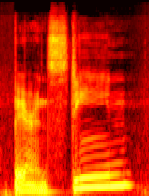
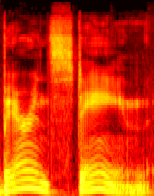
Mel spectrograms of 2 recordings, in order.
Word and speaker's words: Berenstain: e-i-n and being either being pronounced berenstein or bernstein uh but not baron stain and that's something that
